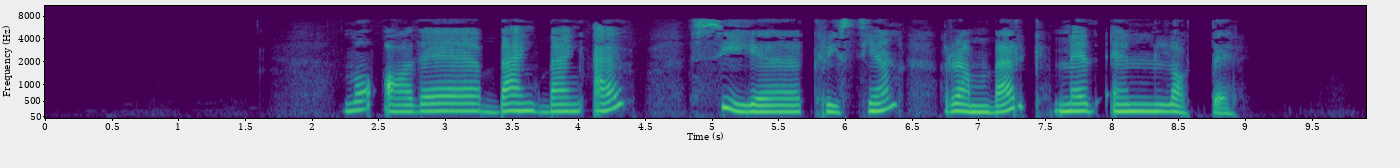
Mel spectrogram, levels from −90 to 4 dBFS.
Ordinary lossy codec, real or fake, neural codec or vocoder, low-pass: MP3, 32 kbps; real; none; 7.2 kHz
